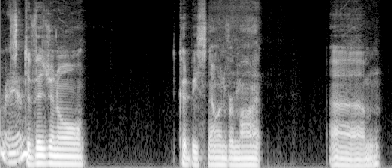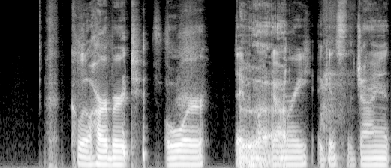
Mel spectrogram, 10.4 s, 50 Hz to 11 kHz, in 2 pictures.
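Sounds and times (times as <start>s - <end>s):
speech: 0.1s - 1.2s, 2.4s - 3.6s, 4.4s - 5.2s, 5.8s - 10.4s
man laughing: 6.7s - 7.3s
man belching: 8.4s - 9.2s.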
